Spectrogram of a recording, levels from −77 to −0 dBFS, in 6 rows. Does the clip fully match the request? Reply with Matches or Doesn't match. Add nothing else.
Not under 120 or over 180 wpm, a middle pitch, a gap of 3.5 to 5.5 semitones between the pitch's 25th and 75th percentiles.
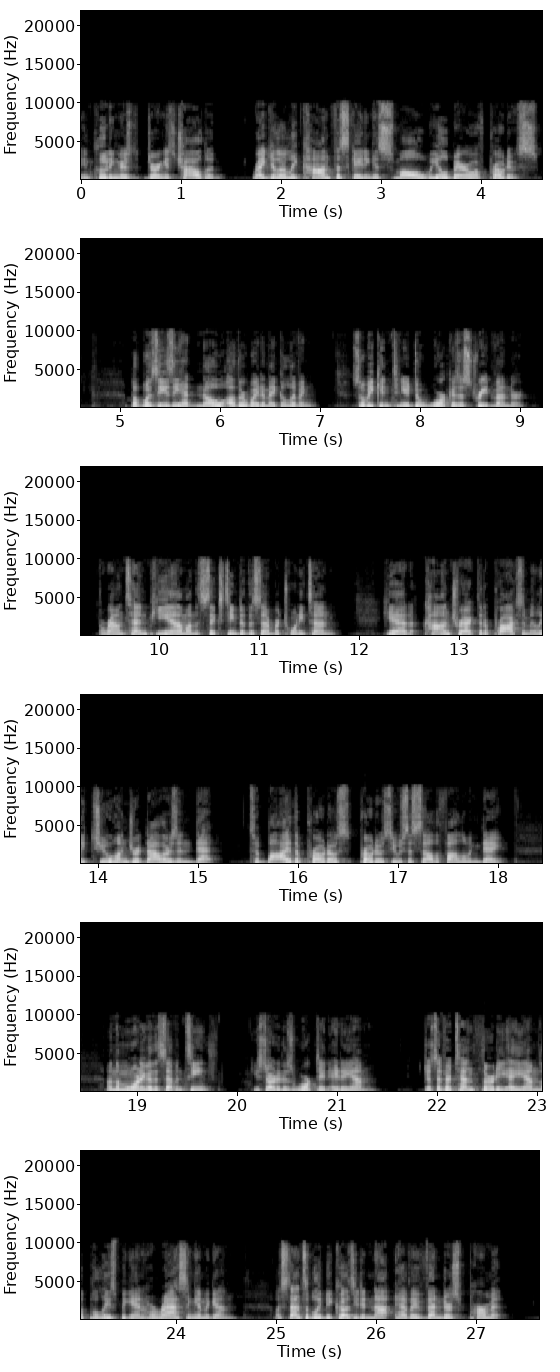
Doesn't match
